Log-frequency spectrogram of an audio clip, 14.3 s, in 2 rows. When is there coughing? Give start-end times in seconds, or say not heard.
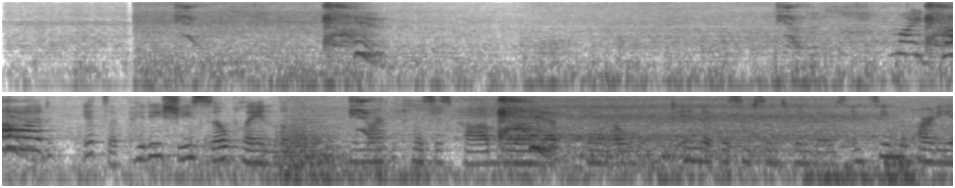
1.2-3.0, 5.8-7.5, 9.7-11.4.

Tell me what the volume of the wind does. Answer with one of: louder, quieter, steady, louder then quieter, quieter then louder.
louder.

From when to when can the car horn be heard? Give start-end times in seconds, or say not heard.
not heard.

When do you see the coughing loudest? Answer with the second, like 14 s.
11 s.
